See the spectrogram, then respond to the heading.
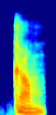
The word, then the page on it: cum: Indian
